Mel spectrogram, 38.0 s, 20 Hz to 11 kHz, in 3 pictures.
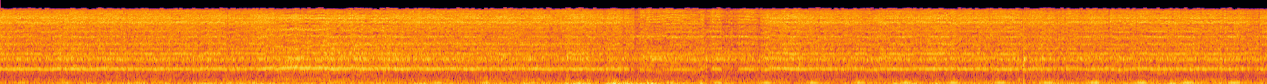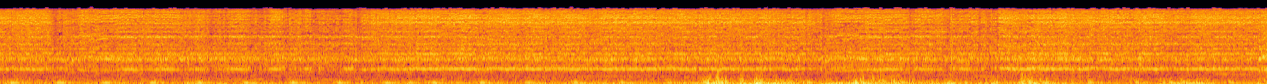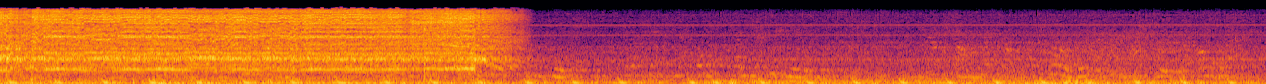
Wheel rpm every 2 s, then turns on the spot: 160, 160, 160, 160, 160, 160, 160, 160, 160, 160, 160, 160, 160, 160, 150, 20, 0, 0, 0.
none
